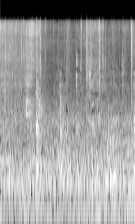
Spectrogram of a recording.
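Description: Salted cucumber stir-fries lightly in a little cooking oil, giving a soft, steady sizzle with faint scattered crackles and stirring ticks, fairly quiet and without voices.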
